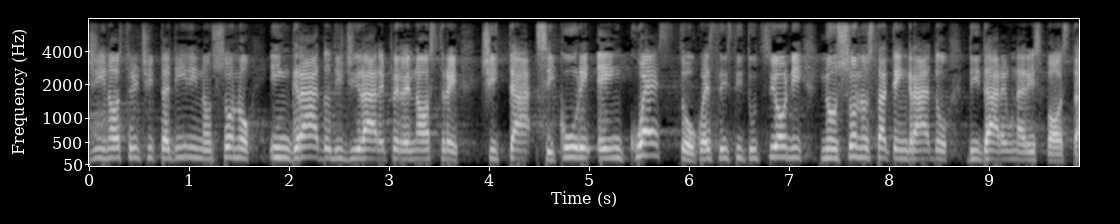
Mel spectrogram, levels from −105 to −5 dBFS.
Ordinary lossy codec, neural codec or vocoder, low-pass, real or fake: none; vocoder, 44.1 kHz, 80 mel bands, Vocos; 7.2 kHz; fake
